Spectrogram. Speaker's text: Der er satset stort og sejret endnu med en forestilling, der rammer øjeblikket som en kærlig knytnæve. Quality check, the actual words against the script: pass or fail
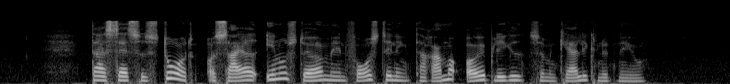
fail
